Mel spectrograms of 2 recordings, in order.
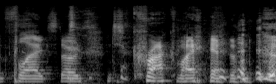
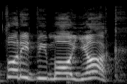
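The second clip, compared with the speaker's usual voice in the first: aussie tradesman; 8 semitones higher than usual. Acted. Teacher to Dumbledore.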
